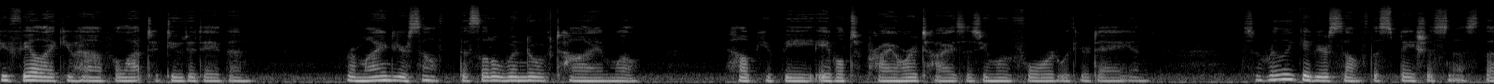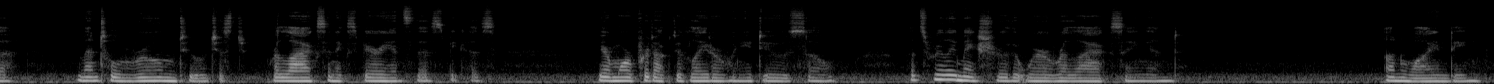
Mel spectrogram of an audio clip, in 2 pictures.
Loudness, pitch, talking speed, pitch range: -30 LUFS, 155 Hz, 135 wpm, 130-165 Hz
